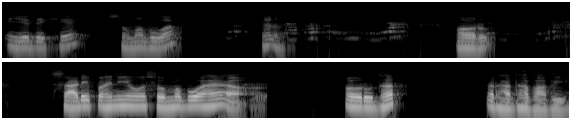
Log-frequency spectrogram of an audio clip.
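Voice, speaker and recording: A man's voice: mid-range voice, fairly even intonation, drawn-out words, long pauses, a little mellow. A male teacher reading a story aloud and explaining it, with frequent fillers and restarts. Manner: rambling with repeated fillers. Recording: dull lo-fi recording.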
